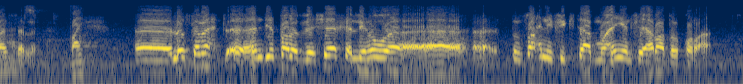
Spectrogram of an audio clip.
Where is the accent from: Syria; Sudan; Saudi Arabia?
Saudi Arabia; Abha, Asir; أنا يا شيخ من أبها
